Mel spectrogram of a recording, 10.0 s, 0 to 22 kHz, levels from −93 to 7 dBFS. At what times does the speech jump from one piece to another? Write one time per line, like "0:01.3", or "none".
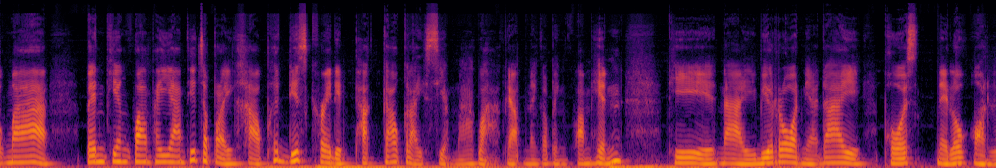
0:04.8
